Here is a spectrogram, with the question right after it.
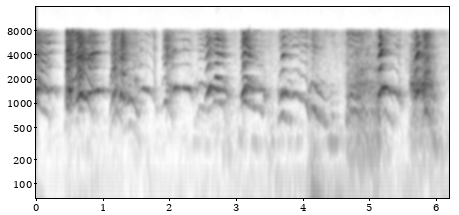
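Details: German Shorthaired Pointer puppies of the 2014 Katelands litter, three weeks and one day old, growing lively and noisy; overlapping high yelps and squeals with rising and falling whines, several pups calling at once, with a faint low hum beneath.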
